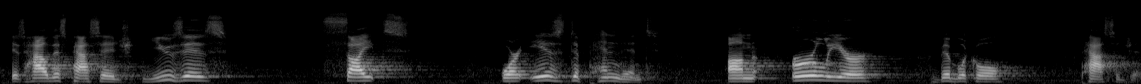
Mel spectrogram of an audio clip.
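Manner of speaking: slow dictation, pausing after each key word; spaced out, key words stressed; dictating. Real, not acted. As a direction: give it piece by piece for note-takers. Dictating a definition to students.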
